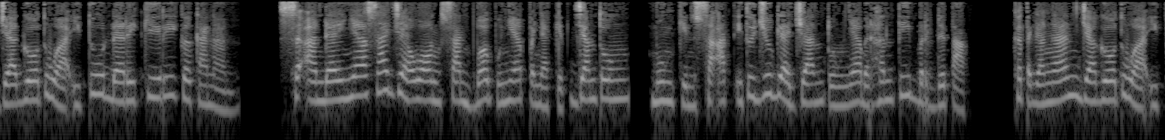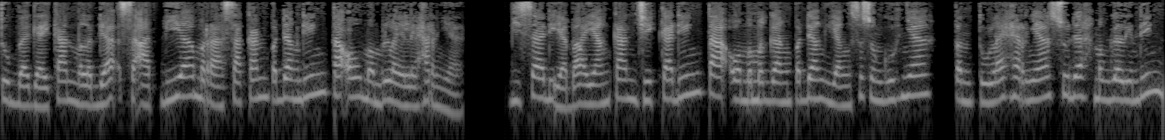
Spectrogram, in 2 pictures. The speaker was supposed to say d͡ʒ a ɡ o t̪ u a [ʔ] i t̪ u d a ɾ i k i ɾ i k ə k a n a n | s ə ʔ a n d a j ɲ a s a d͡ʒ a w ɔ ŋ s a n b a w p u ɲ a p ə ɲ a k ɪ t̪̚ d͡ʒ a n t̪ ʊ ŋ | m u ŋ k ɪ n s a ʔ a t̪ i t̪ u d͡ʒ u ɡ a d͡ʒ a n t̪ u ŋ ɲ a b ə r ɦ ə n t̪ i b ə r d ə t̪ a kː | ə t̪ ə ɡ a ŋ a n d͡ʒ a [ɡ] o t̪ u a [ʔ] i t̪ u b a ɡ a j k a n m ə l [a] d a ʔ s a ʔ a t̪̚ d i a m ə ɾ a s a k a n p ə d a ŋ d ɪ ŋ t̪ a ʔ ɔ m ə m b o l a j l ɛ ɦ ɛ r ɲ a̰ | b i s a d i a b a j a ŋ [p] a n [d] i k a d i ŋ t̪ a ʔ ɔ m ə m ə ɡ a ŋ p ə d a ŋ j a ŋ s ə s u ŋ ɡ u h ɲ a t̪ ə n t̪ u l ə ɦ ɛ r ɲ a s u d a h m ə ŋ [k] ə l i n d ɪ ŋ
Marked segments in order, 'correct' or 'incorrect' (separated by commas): correct, correct, correct, incorrect, incorrect, incorrect, incorrect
